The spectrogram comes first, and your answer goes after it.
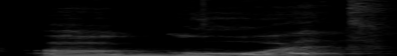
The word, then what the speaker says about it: год: Another word can be год. Same here. Год, ear. Год is ear, and you can hear that I pronounce D as T.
